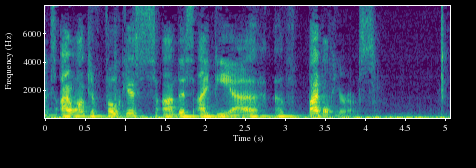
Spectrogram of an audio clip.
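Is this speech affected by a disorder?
No.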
